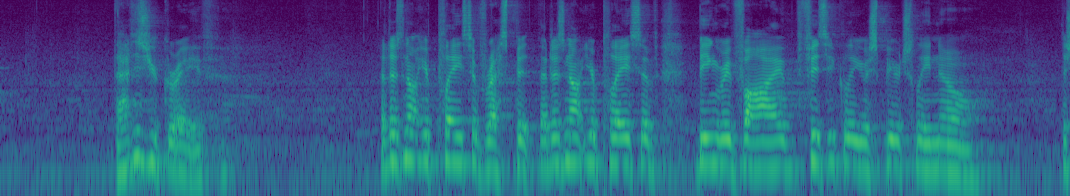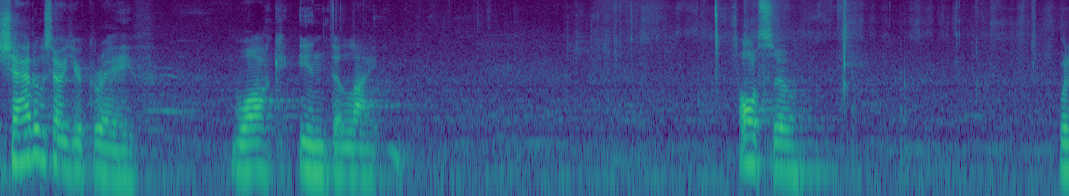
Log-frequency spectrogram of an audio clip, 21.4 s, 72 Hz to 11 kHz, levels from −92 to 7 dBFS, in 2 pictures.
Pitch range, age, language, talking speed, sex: 125-185 Hz, 40-59, English, 95 wpm, male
